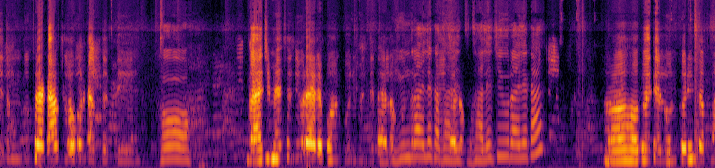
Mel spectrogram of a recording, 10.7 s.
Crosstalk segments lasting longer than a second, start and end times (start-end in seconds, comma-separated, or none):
5.9-7.2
